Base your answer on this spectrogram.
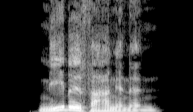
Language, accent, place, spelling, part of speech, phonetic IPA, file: German, Germany, Berlin, nebelverhangenen, adjective, [ˈneːbl̩fɛɐ̯ˌhaŋənən], De-nebelverhangenen.ogg
- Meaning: inflection of nebelverhangen: 1. strong genitive masculine/neuter singular 2. weak/mixed genitive/dative all-gender singular 3. strong/weak/mixed accusative masculine singular 4. strong dative plural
